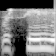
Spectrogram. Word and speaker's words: Racine: So, just thinking back to, if I'm pronouncing it right, Racine, Wisconsin.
